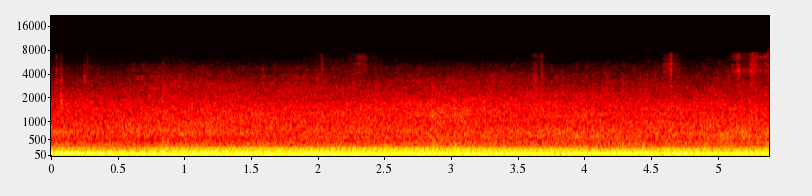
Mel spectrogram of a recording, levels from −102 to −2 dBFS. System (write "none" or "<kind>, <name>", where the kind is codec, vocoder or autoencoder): none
